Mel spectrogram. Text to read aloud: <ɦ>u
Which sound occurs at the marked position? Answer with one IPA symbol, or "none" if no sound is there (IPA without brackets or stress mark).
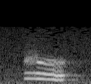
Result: ɦ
